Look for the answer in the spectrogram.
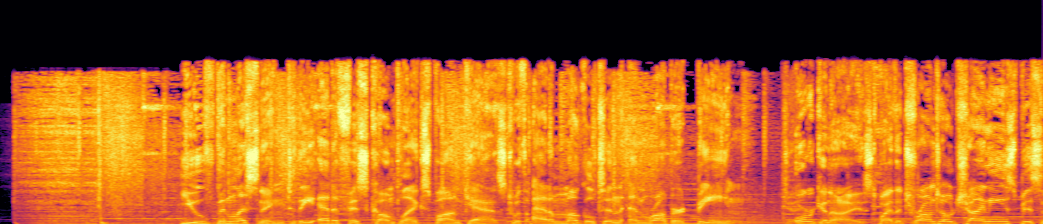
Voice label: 外籍英男 浑厚

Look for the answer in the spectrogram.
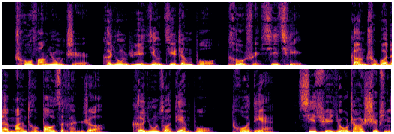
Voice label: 男 宣传广告 厨房用纸宣传介绍

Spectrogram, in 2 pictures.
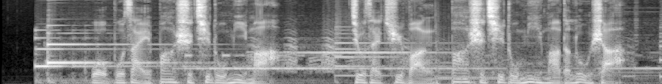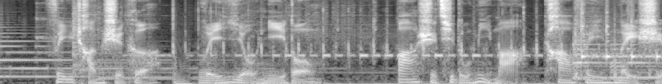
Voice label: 男80 广告 咖啡, 国语男声配音; 87度密码咖啡; 央视农广

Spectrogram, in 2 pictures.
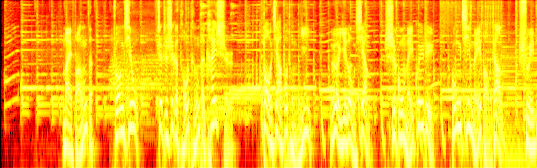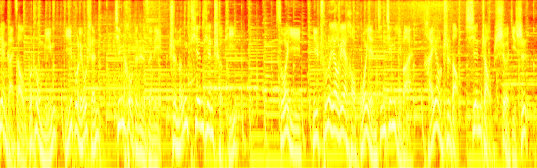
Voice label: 男, 独白; 米空间

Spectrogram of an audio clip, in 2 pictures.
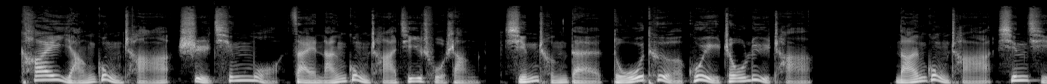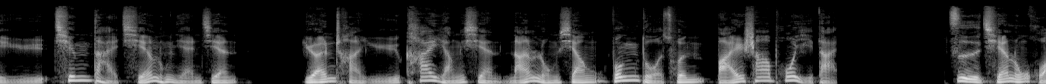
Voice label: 男,纪录片,贡茶; 开阳

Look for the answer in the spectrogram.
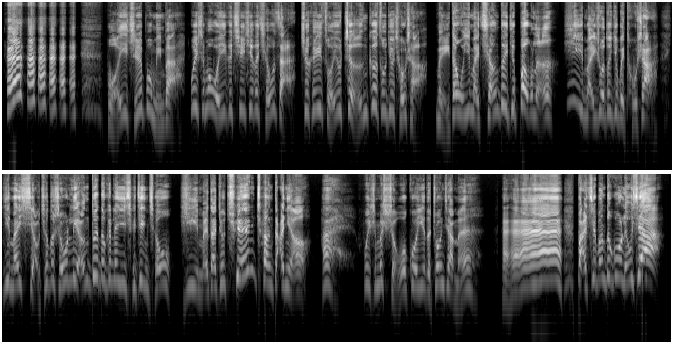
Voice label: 男-模仿; 周星驰; 球仔

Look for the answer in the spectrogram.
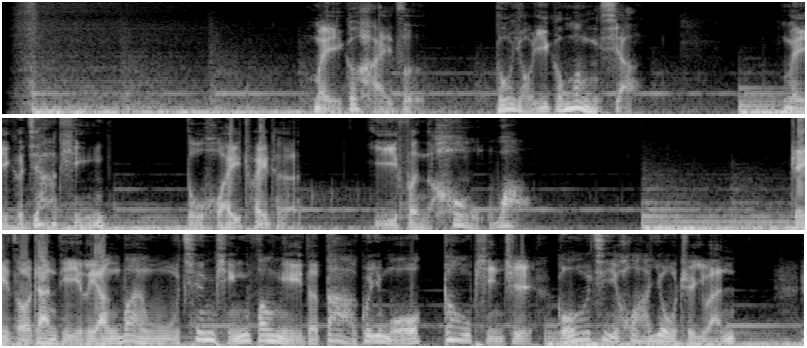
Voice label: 男 专题 深情 大气 厚重; 著名跨国文教集团

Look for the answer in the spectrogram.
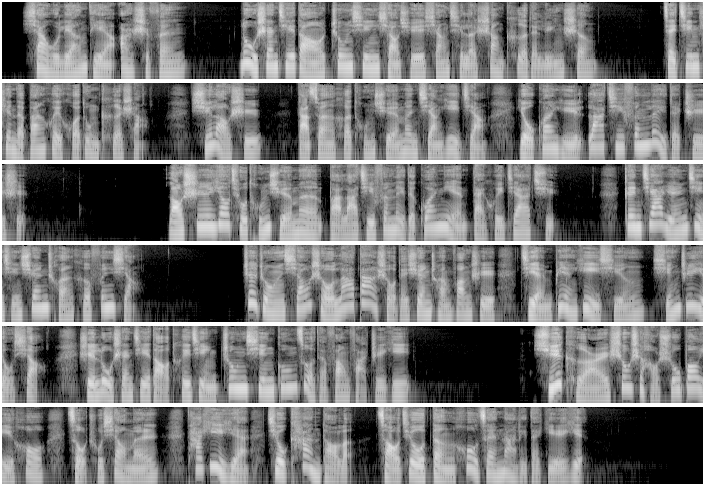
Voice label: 女, 宣传片 垃圾分类专题宣传片配音; 鹿山街道

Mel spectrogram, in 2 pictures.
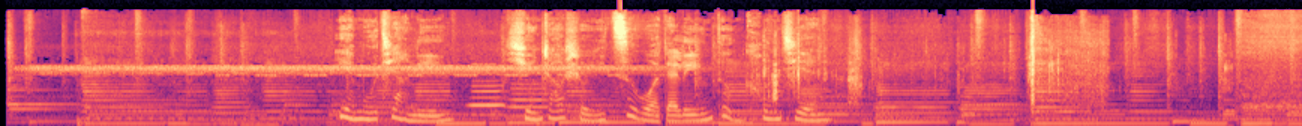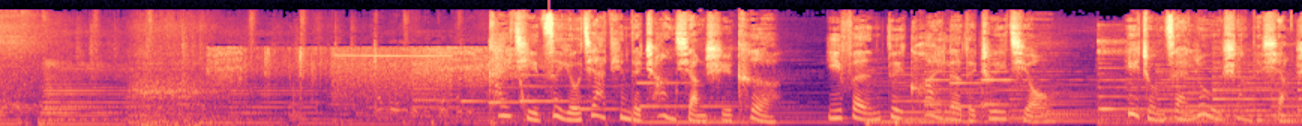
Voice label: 女 专题 电台片花样, 国语女声配音; 全能配音

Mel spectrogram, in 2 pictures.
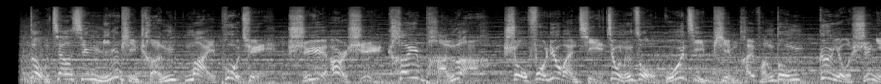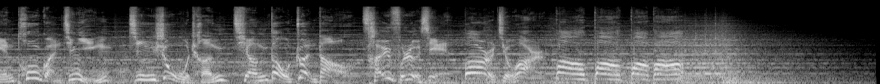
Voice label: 男80 广告; 嘉兴名品城; 央视农广

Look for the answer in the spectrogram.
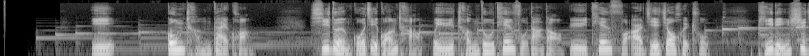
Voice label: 男 项目解说, 国语男声配音, 浑厚; 成都希顿国际广场项目

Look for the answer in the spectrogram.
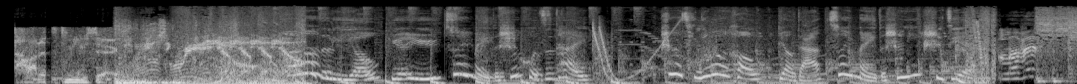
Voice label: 女 片花 相声串串烧 片花

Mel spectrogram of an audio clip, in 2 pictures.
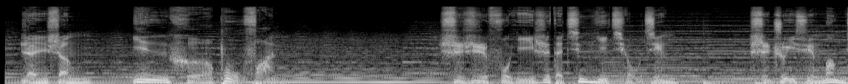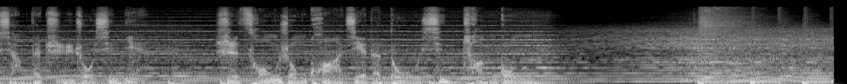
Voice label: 男 微电影; 人生-因何不凡

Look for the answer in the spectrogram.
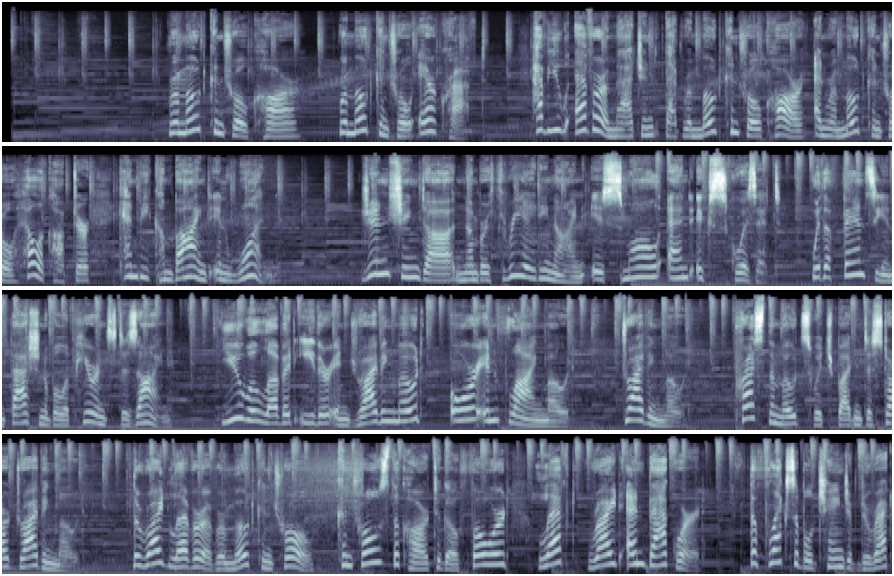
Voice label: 外籍女 玩具介绍

